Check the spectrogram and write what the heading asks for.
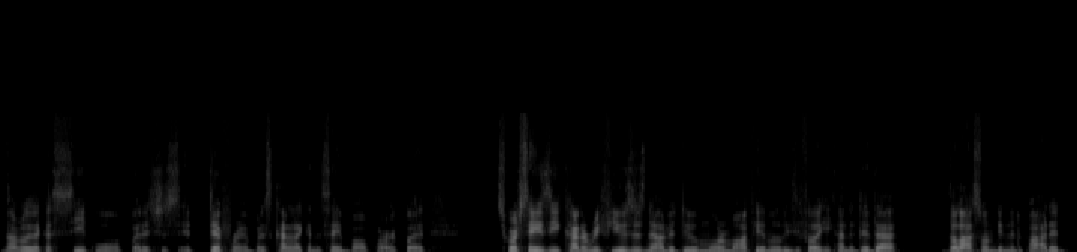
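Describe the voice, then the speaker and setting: A man's voice: sits low, fairly quick, no room sound, clean studio sound. A man co-hosting a podcast, chatting casually with playful exaggerated jokes. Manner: joking, laid-back, playful exaggeration. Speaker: podcast co-host. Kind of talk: casual chat.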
